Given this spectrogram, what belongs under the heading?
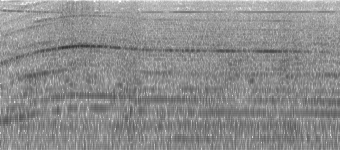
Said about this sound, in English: That jet-like noise is the sound of Project Livewire, Harley's newly unveiled electric motorcycle.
